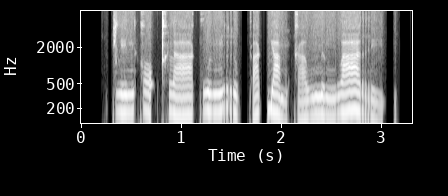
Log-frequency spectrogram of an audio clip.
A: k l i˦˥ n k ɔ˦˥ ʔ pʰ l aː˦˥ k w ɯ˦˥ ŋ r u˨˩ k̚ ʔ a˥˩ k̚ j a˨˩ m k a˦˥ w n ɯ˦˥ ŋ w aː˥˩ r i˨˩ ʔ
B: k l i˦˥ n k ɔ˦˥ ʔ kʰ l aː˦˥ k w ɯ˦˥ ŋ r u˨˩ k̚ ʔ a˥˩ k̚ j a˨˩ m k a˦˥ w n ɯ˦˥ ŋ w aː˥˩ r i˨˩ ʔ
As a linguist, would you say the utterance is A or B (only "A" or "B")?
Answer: B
